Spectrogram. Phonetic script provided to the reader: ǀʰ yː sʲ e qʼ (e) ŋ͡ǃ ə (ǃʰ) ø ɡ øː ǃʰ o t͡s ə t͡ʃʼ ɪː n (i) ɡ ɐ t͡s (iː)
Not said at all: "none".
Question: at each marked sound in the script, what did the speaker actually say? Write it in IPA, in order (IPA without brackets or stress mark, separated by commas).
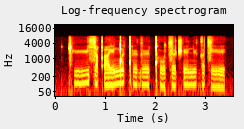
eː, ǃʰ, y, ɪː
